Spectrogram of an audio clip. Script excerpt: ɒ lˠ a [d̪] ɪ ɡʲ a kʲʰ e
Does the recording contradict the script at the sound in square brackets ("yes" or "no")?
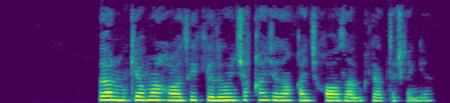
yes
